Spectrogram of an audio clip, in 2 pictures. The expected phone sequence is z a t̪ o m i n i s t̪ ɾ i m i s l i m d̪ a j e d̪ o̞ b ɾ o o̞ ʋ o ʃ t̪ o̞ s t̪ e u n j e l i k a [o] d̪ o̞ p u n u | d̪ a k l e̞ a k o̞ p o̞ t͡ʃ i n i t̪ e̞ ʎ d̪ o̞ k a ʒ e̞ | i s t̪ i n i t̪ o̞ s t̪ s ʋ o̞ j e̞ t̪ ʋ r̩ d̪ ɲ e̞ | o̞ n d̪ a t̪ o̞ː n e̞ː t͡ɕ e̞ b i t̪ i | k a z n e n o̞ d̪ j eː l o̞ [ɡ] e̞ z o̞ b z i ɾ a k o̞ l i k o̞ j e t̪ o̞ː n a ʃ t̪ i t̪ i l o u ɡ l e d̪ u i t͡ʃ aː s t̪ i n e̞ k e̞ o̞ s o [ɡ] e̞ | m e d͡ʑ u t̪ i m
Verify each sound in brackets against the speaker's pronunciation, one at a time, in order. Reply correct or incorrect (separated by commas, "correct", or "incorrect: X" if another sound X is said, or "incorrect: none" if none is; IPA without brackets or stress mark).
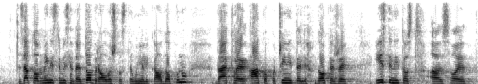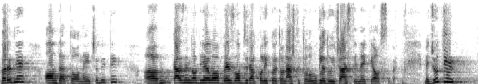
correct, incorrect: b, incorrect: b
